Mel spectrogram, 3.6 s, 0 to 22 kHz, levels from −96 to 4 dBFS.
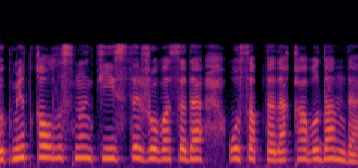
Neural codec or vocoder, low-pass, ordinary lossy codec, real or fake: none; 7.2 kHz; none; real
